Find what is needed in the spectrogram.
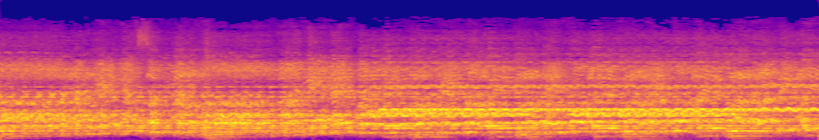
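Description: Opera singing with orchestra: several voices singing together over the orchestra, with a high note held steady from about halfway on.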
